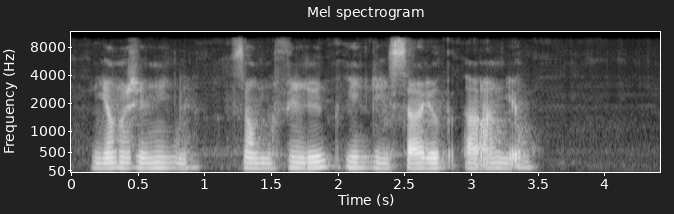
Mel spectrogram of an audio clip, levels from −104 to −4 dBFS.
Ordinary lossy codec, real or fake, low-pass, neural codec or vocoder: MP3, 96 kbps; fake; 9.9 kHz; autoencoder, 22.05 kHz, a latent of 192 numbers a frame, VITS, trained on one speaker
